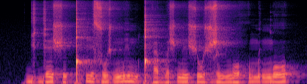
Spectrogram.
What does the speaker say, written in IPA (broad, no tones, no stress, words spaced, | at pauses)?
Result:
ɡiɡe ʃiǃʰi zuʒŋ͡mim ǃʰæbæʃniʃuʒ ʐiŋo humeŋ͡mo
